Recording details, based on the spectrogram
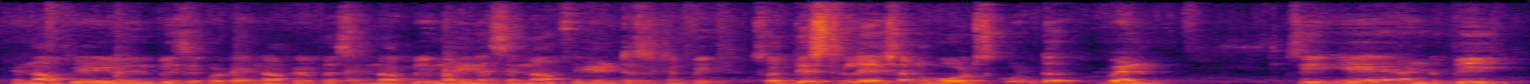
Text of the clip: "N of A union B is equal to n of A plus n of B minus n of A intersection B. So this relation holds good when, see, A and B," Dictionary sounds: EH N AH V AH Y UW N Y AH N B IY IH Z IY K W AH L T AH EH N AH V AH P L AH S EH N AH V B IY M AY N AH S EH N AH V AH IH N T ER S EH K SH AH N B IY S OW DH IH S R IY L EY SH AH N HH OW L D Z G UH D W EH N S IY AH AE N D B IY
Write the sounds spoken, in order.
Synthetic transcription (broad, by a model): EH N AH F AH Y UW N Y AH N B IY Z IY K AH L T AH EH N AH F AH P L AH S EH N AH F B IY M AY N AH S EH N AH F AH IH N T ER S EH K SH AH N B IY S OW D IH S R IY L EY SH AH N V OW D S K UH D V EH N S IY AH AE N D B IY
